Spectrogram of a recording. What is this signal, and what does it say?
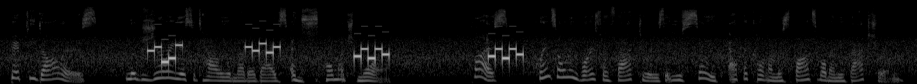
Five-tone selective call (ZVEI), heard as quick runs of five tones, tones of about 70 ms, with speech in English. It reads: 79130 97769 48385 48385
